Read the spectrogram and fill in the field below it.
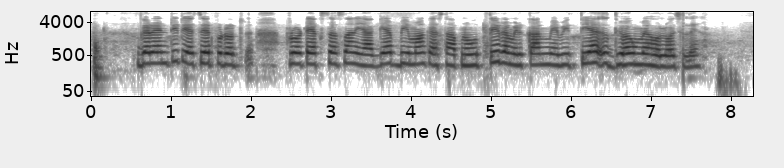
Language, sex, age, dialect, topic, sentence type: Maithili, female, 18-24, Angika, banking, statement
